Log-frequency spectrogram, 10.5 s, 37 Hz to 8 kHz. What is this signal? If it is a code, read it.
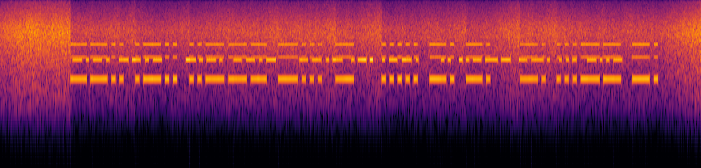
Morse code, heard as two keyed tones, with radio static. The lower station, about 20 wpm, 640 Hz: ZL2BT 5NN N3N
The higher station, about 23 wpm, 1180 Hz: CQ CQ QRP I2GSX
